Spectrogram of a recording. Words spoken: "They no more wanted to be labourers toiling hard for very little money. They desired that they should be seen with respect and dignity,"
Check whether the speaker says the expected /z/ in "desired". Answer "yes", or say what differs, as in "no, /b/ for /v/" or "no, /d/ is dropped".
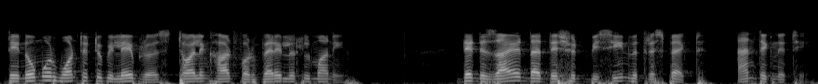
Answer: yes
